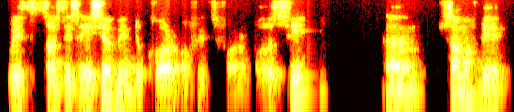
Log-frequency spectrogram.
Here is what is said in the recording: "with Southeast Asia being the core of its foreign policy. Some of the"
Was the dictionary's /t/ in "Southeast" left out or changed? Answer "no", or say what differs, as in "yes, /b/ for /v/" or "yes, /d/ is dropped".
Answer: yes, /t/ is dropped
